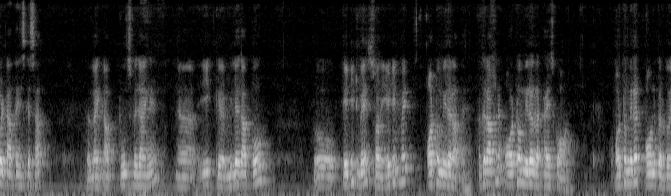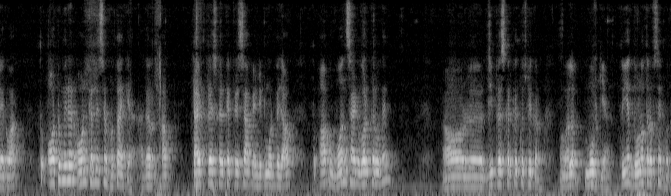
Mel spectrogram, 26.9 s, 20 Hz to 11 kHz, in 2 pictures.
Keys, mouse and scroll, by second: 2.5 click, 7.1 click, 8.3-11.4 drag, 12.8-14.4 drag, 14.4-15.1 middle drag, 15.1-15.4 scroll up 1, 15.4-17.3 middle drag, 17.3 Tab, 17.8-20.9 middle drag, 20.9 click, 21.7-23.2 middle drag, 23.2 g, 26.0 middle click, 26.5 scroll down 2, 26.7 middle click.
